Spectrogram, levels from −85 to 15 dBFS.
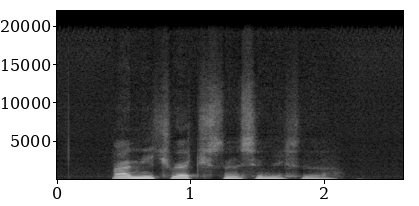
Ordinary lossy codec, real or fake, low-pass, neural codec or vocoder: none; fake; 19.8 kHz; autoencoder, 48 kHz, 32 numbers a frame, DAC-VAE, trained on Japanese speech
